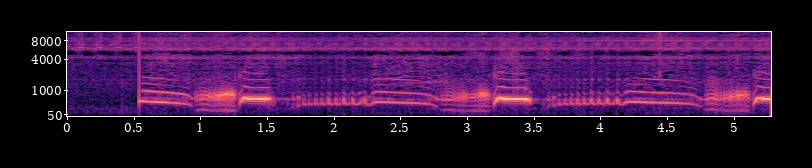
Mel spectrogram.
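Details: Local puter dove in full voice, kept to coax quiet doves into calling. After silence it opens with a falling note and a rough burst, then two rounds of rattled coo, sliding tone and loud clipped ending.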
